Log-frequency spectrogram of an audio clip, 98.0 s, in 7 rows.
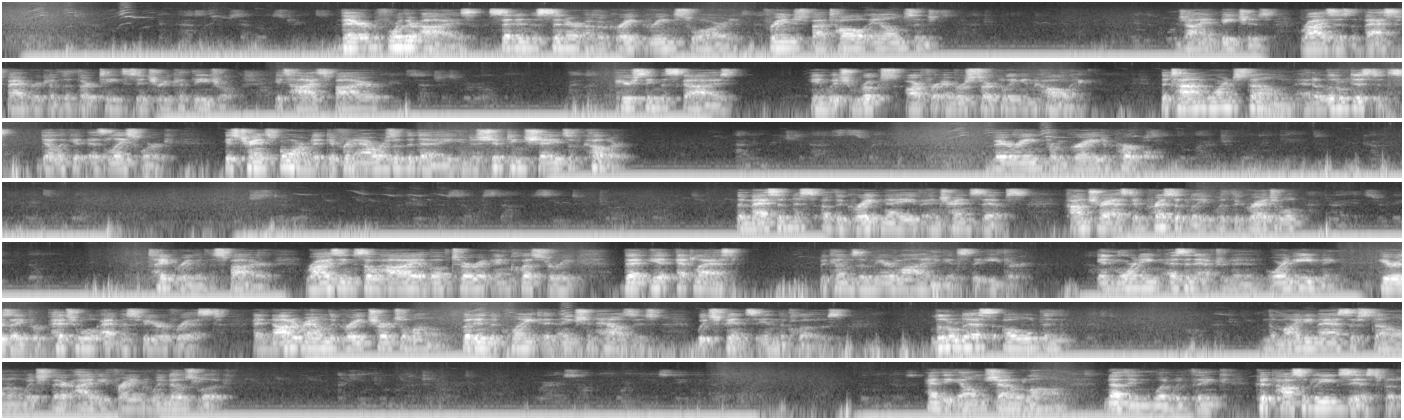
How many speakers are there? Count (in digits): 2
